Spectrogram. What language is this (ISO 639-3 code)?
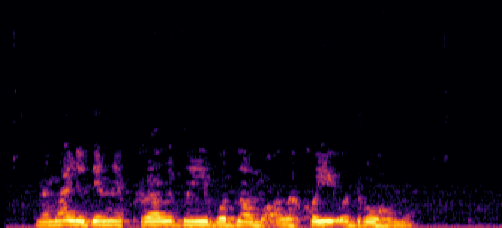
ukr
